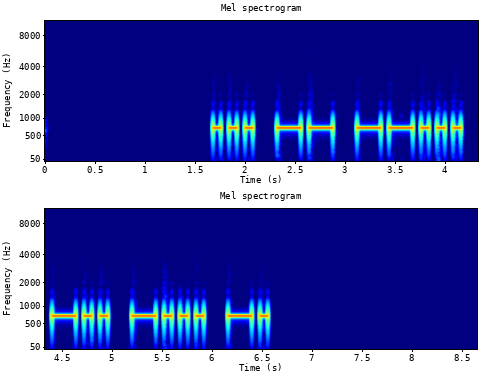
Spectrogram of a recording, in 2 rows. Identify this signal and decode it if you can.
Morse code, heard as a keyed tone, about 15 wpm, 700 Hz. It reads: SM7DBN
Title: DXCC-100 Call Signs - 6 Characters - Repeated 3x - 15wpm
